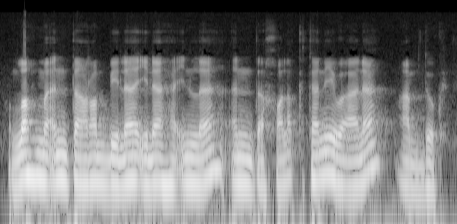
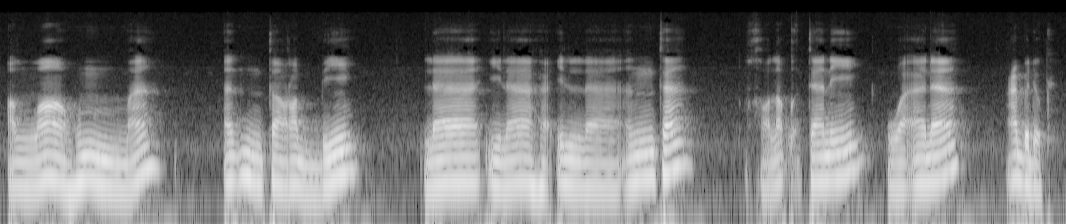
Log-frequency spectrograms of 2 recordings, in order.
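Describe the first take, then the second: First: The line is recited at a faster pace. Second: The line is recited at a slower pace.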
